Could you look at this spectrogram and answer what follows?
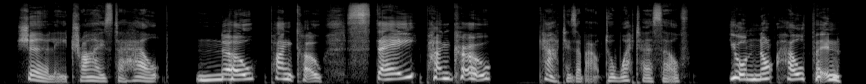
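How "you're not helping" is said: breaking up, laughing through the words. [name], trying to help stop Panko, speaks while beginning to dissolve into laughter. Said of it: "who is beginning to dissolve herself".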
